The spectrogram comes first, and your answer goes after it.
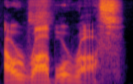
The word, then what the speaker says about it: Ouroboros: Our Rob or Ross.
